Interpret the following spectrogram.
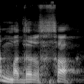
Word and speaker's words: مدرسہ: تھا مدرسہ ہو گیا، یعنی اصل تلفظ جو ہے وہ ہے مدرسہ، یاد رکھیے گا مدرسہ۔ لیکن اب اچھے خاصے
